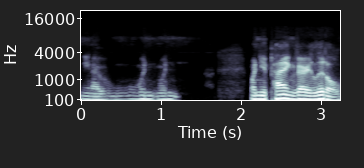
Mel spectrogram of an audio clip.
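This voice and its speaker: This soft-spoken man has an Australian accent, and the sound is dry and close with no echo. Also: quiet background. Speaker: comic book writer and artist. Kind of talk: interview answer.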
